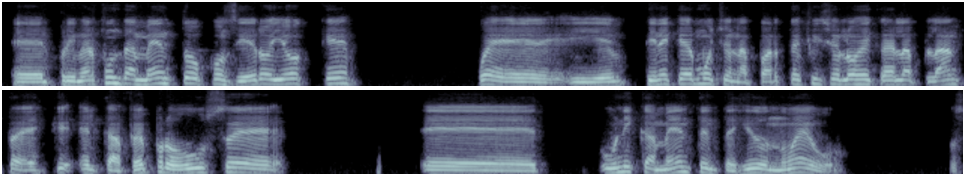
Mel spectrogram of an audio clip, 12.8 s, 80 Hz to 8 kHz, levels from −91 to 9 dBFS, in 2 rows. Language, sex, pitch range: Spanish, male, 120-160 Hz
